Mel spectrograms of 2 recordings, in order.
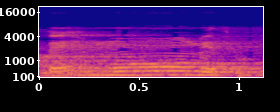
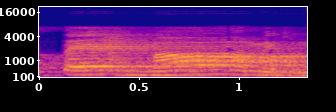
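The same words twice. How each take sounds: First: "termômetro" with a closed ô in "mô"; closed vowel. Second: "termômetro" slow and louder, with open ó; wrong open vowel. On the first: Teacher showing what we do say, "termômetro" with closed ô. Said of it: "nós falamos". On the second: Teacher showing what we don't say, "termômetro" with open ó. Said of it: "nós não falamos". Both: Shown as a demonstration.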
